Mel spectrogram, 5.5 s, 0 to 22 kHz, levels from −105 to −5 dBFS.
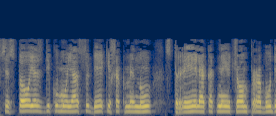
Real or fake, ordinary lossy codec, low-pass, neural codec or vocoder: real; MP3, 24 kbps; 5.4 kHz; none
